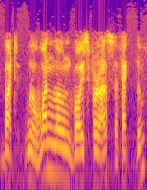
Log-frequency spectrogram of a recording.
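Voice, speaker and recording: A man's voice: medium pitch, a little slow, pitched above the performer's own voice, natural voice. A man voicing a grave, formal fleet admiral in a science fiction audiobook, firm and earnest. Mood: stern. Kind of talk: audiobook character dialogue. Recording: muffled lo-fi audiobook with music.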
